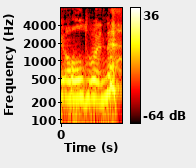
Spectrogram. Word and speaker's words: Aldwyn: So Aldwyn, is that how you say it? It's actually Aldwyn.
